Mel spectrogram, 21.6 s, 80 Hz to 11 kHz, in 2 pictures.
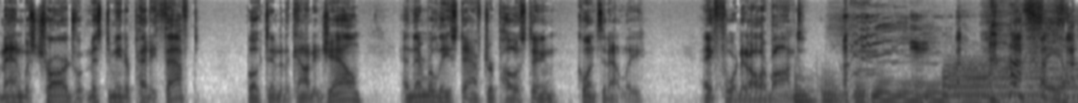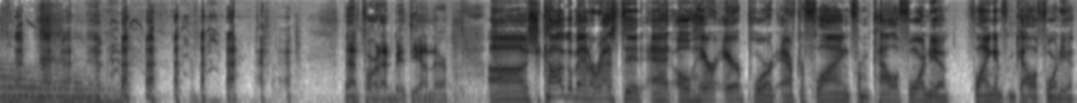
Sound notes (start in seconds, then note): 8.0 laugh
